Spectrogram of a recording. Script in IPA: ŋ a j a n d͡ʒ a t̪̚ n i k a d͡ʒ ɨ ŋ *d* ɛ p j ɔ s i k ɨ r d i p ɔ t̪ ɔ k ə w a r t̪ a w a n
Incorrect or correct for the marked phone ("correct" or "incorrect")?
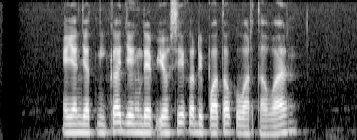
correct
